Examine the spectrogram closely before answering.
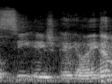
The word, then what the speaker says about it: Chaim: And because the ch sound doesn't come natural to people, and I'm Chaim. So he says, "What's your name?" And well, Chaim is spelled C-H-A-I-M. And I said, "My name is Chaim," because that's how it is. That's how it's spelled.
